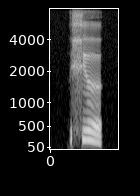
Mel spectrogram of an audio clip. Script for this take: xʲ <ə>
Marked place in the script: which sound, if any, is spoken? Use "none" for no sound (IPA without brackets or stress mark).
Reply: ə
